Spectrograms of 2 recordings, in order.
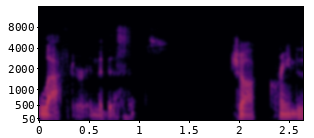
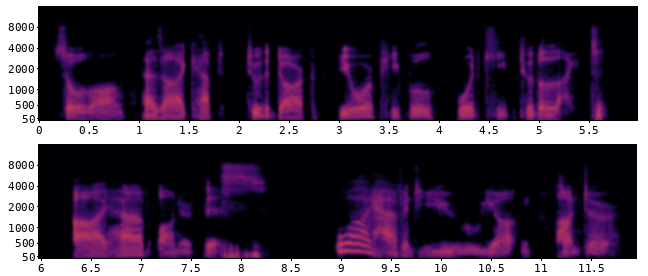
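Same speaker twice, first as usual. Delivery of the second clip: low, rough voice like grinding stone. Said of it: "the [name]'s voice moved around [name], / low and rough, stone grinding on stone".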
